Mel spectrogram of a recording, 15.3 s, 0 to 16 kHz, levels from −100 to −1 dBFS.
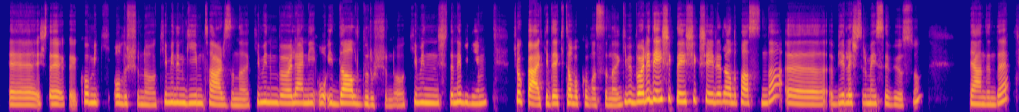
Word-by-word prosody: eee, 180 -2 0
işte, 195 -2 0
eee, - - -4
komik 225 -2 -2
oluşunu, 190 -4 -4
kiminin 230 -2 +1
giyim 215 +1 0
tarzını, 170 -5 -1
kiminin 230 -1 0
böyle 215 0 +1
hani 220 0 0
o 210 - -2
iddialı 210 -1 +3
duruşunu, 170 -2 -7
kiminin 225 -2 0
işte 230 +1 -4
ne 240 -1 +1
bileyim 205 0 -3 0.4
çok 270 -3 0
belki 185 +2 +7
de 205 - +4
kitap 210 0 0
okumasını 170 -3 -6
gibi 240 +6 -2
böyle 260 +4 +7
değişik 320 +2 +5
değişik 255 +3 +2
şeyleri 245 -3 0
alıp 225 0 -2
aslında, 220 - 0 0.2
ııı, 190 -3 0 0.2
birleştirmeyi 220 -1 -2
seviyorsun 195 - -6 0.7
kendinde. 195 - 0
215 Hz, 135 wpm, -23 LUFS, 185-230 Hz, 0.7 s, belki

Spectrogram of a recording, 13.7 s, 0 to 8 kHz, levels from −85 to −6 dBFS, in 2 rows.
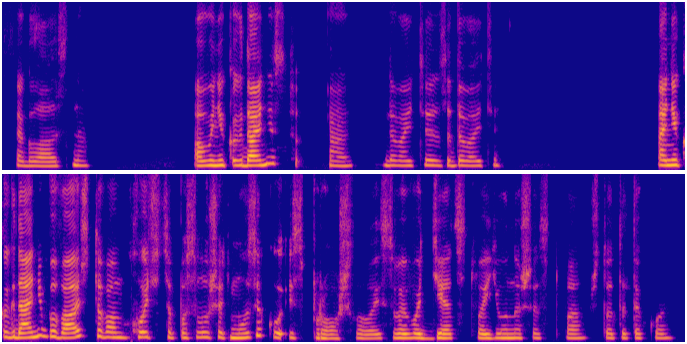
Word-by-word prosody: Согласна. 210 +1 -5 1.1
А 220 - +3
вы 235 +1 +4
никогда 235 0 +6
не 285 +6 +2
ст 310 - -16 0.4
А, 215 -2 -5 0.3
давайте, 230 0 -5
задавайте. 220 +1 -6 1.6
А 245 - +8
никогда 240 -2 +6
не 270 +5 +4
бывает, 270 -3 +4
что 295 -2 -2
вам 235 -2 0
хочется 240 -1 -2
послушать 225 +1 -4
музыку 225 +5 +1
из 210 0 -6
прошлого, 185 -1 -5
из 195 +1 -7
своего 205 0 +2
детства, 200 +2 -1
юношества, 200 0 -2
что-то 205 -1 -8
такое? 205 0 -9
220 Hz, 115 wpm, -25 LUFS, 205-235 Hz, 1.6 s, А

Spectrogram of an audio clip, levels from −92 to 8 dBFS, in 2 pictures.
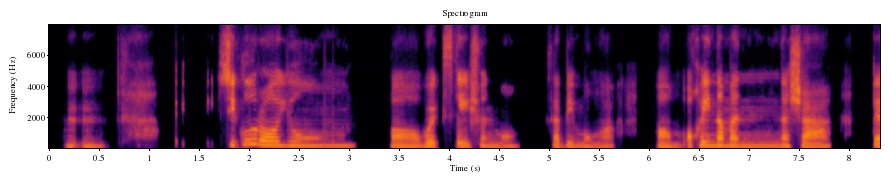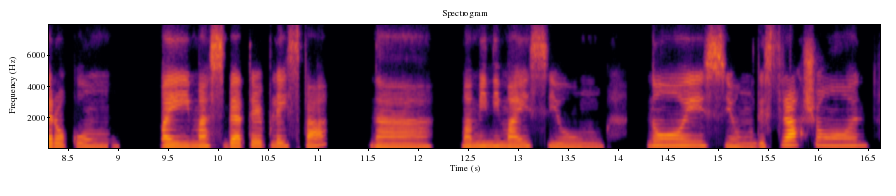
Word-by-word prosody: Mm. - - -11
Eh 210 - -5
eh, 200 0 -6 1.2
siguro 270 -1 +4
‘yong, 230 -1 -4 0.4
ah, 205 -1 +2
workstation 210 0 -1
mo, 195 +1 -8 0.2
sabi 200 -1 -3
mo 195 0 -6
nga, 185 - -4 0.5
um, 190 -1 0
okey 235 -2 +3
naman 210 -1 +2
na 215 - +2
siya. 200 0 +3 0.4
Pero 205 0 +4
kung 200 -1 -6 0.6
may 210 -1 +6
mas 210 -1 +3
better 215 +2 +3
place 210 0 -3
pa 210 +2 +2 0.5
na 200 -2 0 0.8
ma-minimize 205 +1 -1
‘yong 190 -1 -8 0.4
noise, 230 0 +1
‘yong 190 -1 -7
distraction, 240 +2 +1
210 Hz, 105 wpm, -21 LUFS, 200-230 Hz, 1.2 s, may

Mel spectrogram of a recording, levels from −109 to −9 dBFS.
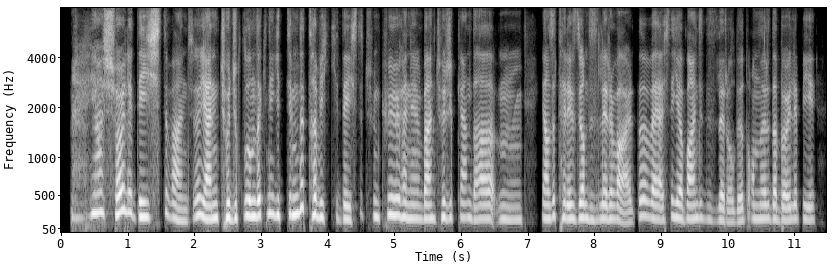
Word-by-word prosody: Eee, 205 - -10 0.2
ya, 255 +2 +3
şöyle, 255 -1 +3
değişti 205 +4 +3
bence, 160 0 -3
yani, 190 -4 +5
çocukluğumdakine 215 +6 +3
gittiğimde 235 +5 +2
tabii 225 -8 +2
ki 190 -2 -18
değişti. 175 +6 -3
Çünkü, 225 +2 0
hani, 185 -3 -1
ben 185 0 +3
çocukken 190 +1 -4
daha, 180 +1 0
ımm, 170 0 -7 0.3
yalnızca 185 +3 -1
televizyon 185 0 +1
dizileri 175 +1 -2
vardı 170 +8 -2
veya, 180 -3 +2
işte, 165 +6 -7
yabancı 185 -1 0
diziler 165 -1 -4
oluyordu. 150 +3 -5
Onları 180 0 -4
da, 180 -2 -1
böyle, 170 +2 -2
bir, 170 -1 -6
185 Hz, 155 wpm, -20 LUFS, 175-210 Hz, 0.3 s, yani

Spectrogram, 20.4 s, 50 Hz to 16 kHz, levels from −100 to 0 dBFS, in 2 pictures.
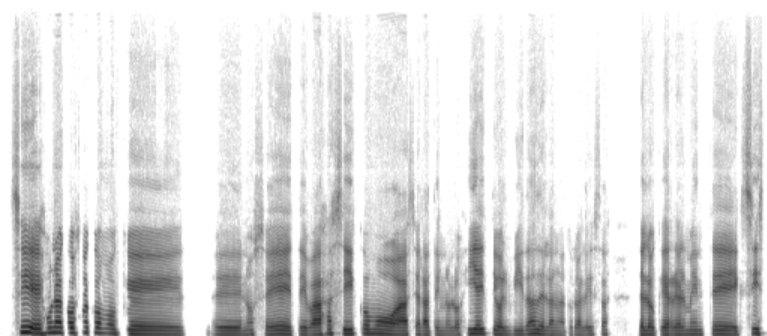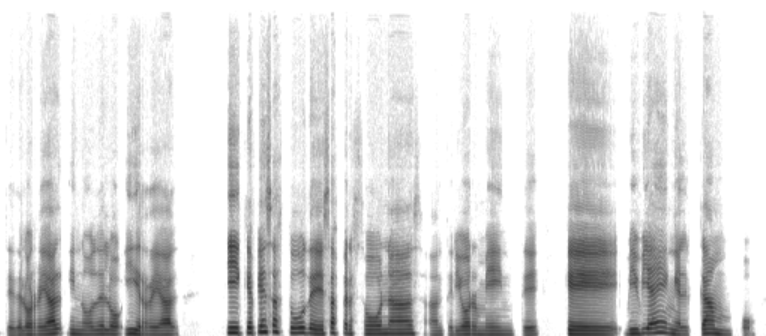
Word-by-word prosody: Sí, 265 -2 +6
es 210 -2 +5
una 245 +1 +5
cosa 240 +1 0
como 215 -4 -2
que, 175 -3 0 0.4
eh, 160 -1 -2
no 180 +2 -9
sé, 180 -1 -2
te 160 -1 -5
vas 170 +2 +3
así 195 -1 0
como 195 -3 +1
hacia 160 +1 +2
la 155 -1 -2
tecnología 160 +6 -3
y 200 - +3
te 195 -2 -6
olvidas 170 +3 -3
de 180 - -1
la 165 -1 -8
naturaleza, 160 +3 -13 0.4
de 170 - -1
lo 165 -2 -2
que 160 +1 -2
realmente 180 +2 -3
existe, 195 -1 -6
de 160 - -5
lo 170 0 0
real 185 +5 +2
y 195 -1 -4
no 175 -1 -4
de 185 +1 -2
lo 180 -1 -1
irreal. 175 -2 0 0.6
¿Y 240 -1 +5
qué 240 +3 +2
piensas 280 0 +2
tú 235 +1 +2
de 210 -4 +2
esas 210 +3 0
personas 195 0 0
anteriormente 165 0 -5 0.4
que 175 -1 +4
vivían 200 +4 +1
en 235 -6 -2
el 165 -2 -5
campo 185 -7 -1
180 Hz, 140 wpm, -23 LUFS, 165-200 Hz, 0.6 s, Sí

